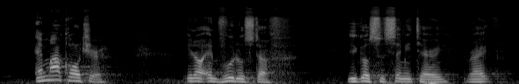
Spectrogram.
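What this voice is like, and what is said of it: Haitian accent. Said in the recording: “because I'm Haitian ... I have an accent. I speak French.”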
